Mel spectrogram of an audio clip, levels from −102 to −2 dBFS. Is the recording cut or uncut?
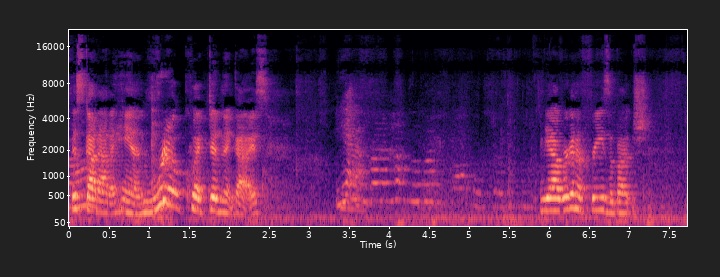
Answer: uncut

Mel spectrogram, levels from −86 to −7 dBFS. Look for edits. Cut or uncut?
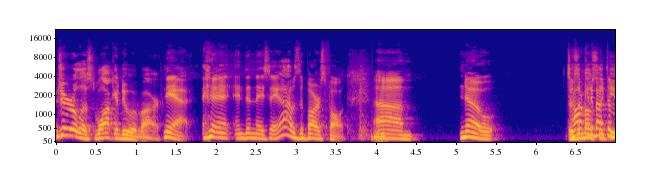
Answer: uncut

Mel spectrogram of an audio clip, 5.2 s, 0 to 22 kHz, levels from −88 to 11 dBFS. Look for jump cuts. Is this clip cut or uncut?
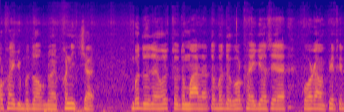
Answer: uncut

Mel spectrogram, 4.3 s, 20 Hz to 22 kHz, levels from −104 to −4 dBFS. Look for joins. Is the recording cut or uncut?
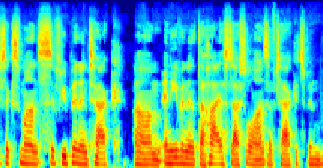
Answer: uncut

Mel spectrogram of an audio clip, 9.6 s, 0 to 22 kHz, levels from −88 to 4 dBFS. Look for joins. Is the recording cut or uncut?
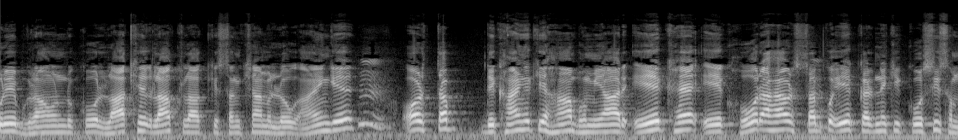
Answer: uncut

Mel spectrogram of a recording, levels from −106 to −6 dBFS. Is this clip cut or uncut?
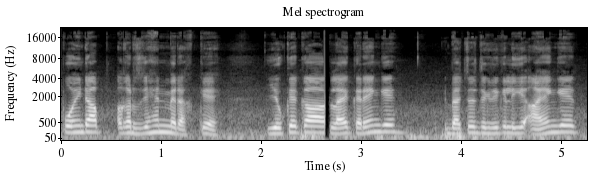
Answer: cut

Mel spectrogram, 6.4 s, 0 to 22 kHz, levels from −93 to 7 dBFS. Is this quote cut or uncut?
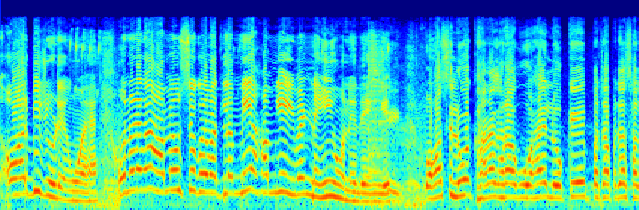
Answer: cut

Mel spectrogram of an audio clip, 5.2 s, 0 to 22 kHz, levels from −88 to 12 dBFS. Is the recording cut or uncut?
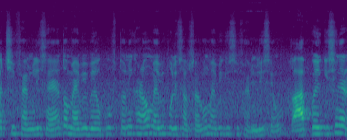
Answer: cut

